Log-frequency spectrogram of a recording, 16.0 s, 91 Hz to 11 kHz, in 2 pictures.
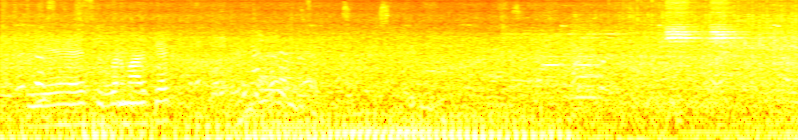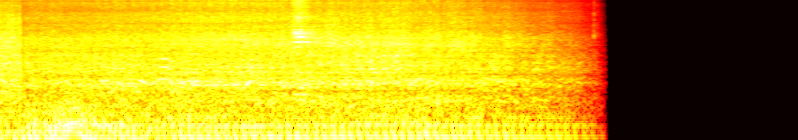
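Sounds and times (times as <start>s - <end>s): vehicle engine running: 0.0s - 14.0s.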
